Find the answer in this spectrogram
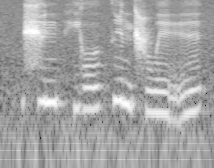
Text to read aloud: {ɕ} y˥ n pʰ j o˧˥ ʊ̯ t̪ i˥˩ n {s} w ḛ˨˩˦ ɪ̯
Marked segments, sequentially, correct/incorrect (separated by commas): correct, incorrect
